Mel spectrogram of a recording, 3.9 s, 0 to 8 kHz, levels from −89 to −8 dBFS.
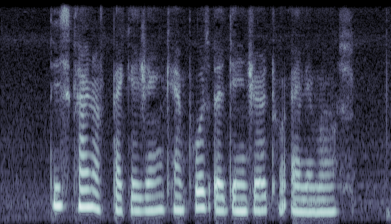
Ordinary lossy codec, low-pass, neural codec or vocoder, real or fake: Opus, 64 kbps; 7.2 kHz; codec, 16 kHz in and 24 kHz out, 2.2 kbps, FireRedTTS-2 codec; fake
